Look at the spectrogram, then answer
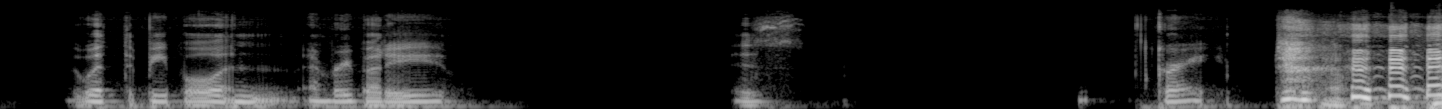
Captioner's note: laughs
